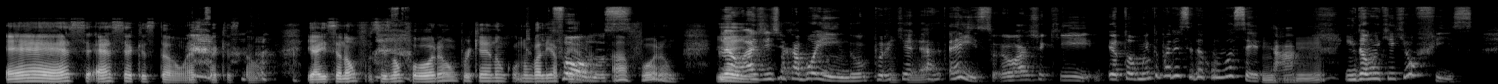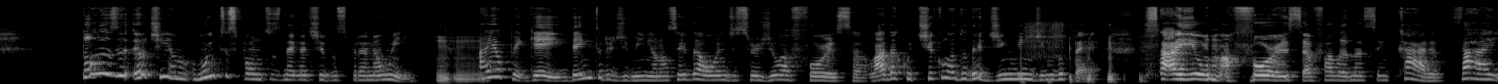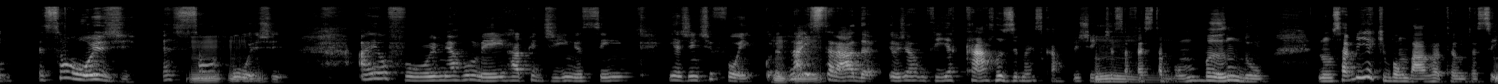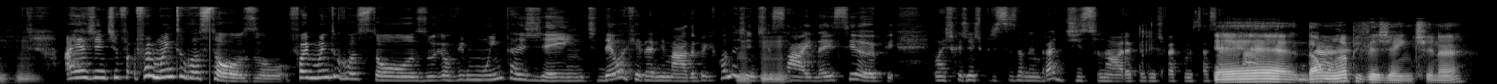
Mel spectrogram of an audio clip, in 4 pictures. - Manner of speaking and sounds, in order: laugh; other background noise; laugh; in English: "up"; tapping; in English: "up"
- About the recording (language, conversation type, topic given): Portuguese, unstructured, Como você equilibra o trabalho e os momentos de lazer?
